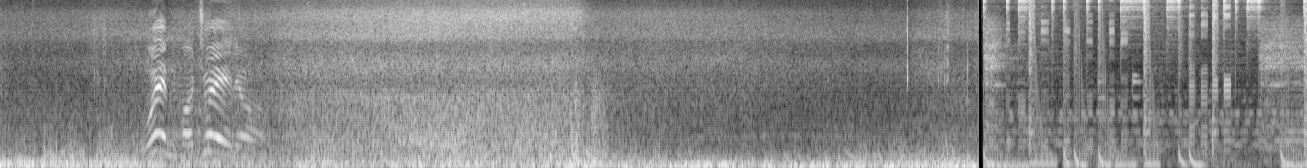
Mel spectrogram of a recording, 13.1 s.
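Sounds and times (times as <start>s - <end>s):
wind buffeting microphone: 0.0s - 9.8s
surf washing on beach: 1.1s - 8.1s.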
